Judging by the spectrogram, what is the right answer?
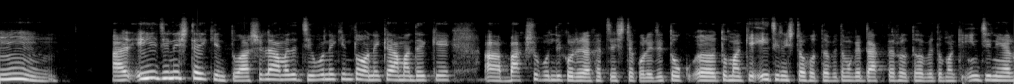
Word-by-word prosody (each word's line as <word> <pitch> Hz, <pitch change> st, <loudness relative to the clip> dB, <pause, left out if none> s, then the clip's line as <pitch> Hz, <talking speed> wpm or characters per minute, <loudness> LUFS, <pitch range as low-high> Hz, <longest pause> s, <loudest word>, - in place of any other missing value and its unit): উম 240 Hz, -2 st, +4 dB, 0.8 s
আর 200 Hz, -, +5 dB, 0.2 s
এই 285 Hz, -, +8 dB
জিনিসটাই 285 Hz, -2 st, +4 dB
কিন্তু 195 Hz, -4 st, -2 dB
আসলে 230 Hz, +6 st, -1 dB
আমাদের 225 Hz, +1 st, 0 dB
জীবনে 225 Hz, +3 st, 0 dB
কিন্তু 240 Hz, 0 st, -2 dB
অনেকে 205 Hz, +1 st, -1 dB
আমাদেরকে 200 Hz, +1 st, -1 dB, 0.5 s
আ -, -, +4 dB, 0.2 s
বাক্সবন্দী 200 Hz, 0 st, -2 dB
করে 185 Hz, -2 st, +2 dB
রাখার 175 Hz, +1 st, -2 dB
চেষ্টা 180 Hz, +1 st, -3 dB
করে 160 Hz, 0 st, -2 dB
যে 180 Hz, -, -3 dB
তোক 190 Hz, -1 st, +1 dB, 0.2 s
আ -, -, +6 dB, 0.2 s
তোমাকে 195 Hz, -1 st, 0 dB
এই 225 Hz, -, +2 dB
জিনিসটা 200 Hz, -2 st, 0 dB
হতে 175 Hz, 0 st, -4 dB
হবে, 175 Hz, -1 st, -3 dB
তোমাকে 180 Hz, 0 st, -3 dB
ডাক্তার 175 Hz, +1 st, -4 dB
হতে 175 Hz, 0 st, -5 dB
হবে, 165 Hz, -1 st, -4 dB
তোমাকে 170 Hz, -1 st, -6 dB
ইঞ্জিনিয়ার 195 Hz, -2 st, 0 dB
200 Hz, 185 wpm, -16 LUFS, 180-220 Hz, 0.8 s, এই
